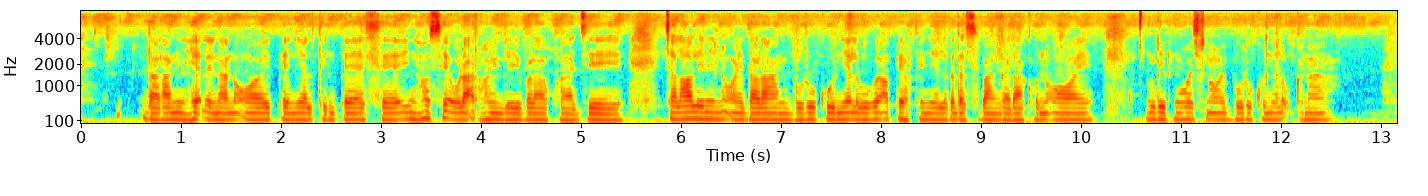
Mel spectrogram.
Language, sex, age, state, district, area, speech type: Santali, male, 18-30, West Bengal, Uttar Dinajpur, rural, spontaneous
